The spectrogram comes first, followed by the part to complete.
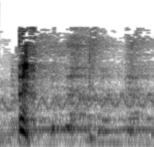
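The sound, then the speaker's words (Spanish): A woman gives a single short, sharp cough, followed by quiet breathy sounds and a faint background hum. “Voy a toser.”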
